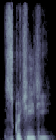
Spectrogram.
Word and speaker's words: Scratchety: Scratchety, as we pronounced it, probably is pronounced to rhyme with graffiti, she said. So it's scratchity.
